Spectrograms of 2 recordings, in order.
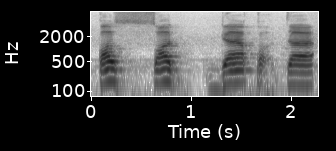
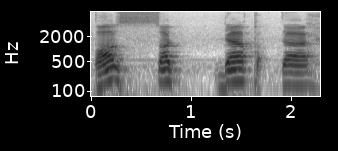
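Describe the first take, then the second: First: The d is merged into the s. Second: The same.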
